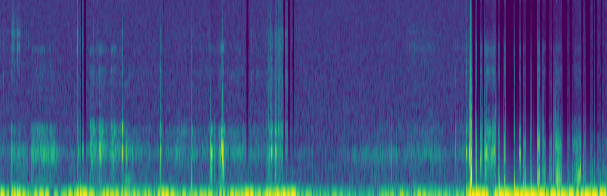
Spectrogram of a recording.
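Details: Stethoscope on the belly while lying down, after drinking cola and swallowing Mentos: frequent gurgles, pops and rumbling bursts; active bowel sounds.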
